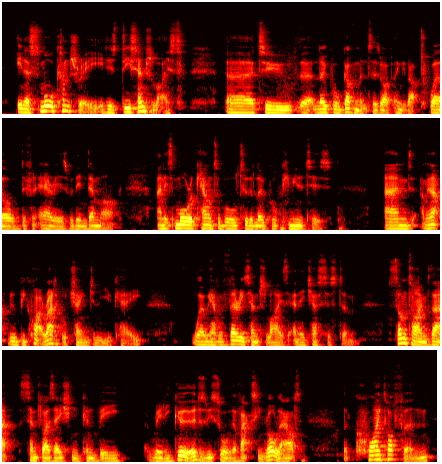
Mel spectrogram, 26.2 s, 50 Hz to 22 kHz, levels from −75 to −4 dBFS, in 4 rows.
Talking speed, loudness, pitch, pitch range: 155 wpm, -23 LUFS, 110 Hz, 100-120 Hz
